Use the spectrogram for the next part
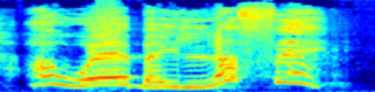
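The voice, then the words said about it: Put-on Bernese Jura accent. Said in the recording (French): “Il est beau mon accent ... j'avais un bel accent du Jura bernois”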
